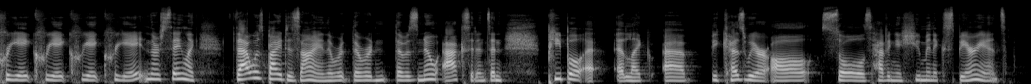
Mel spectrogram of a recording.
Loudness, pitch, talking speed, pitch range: -21 LUFS, 195 Hz, 200 wpm, 180-220 Hz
